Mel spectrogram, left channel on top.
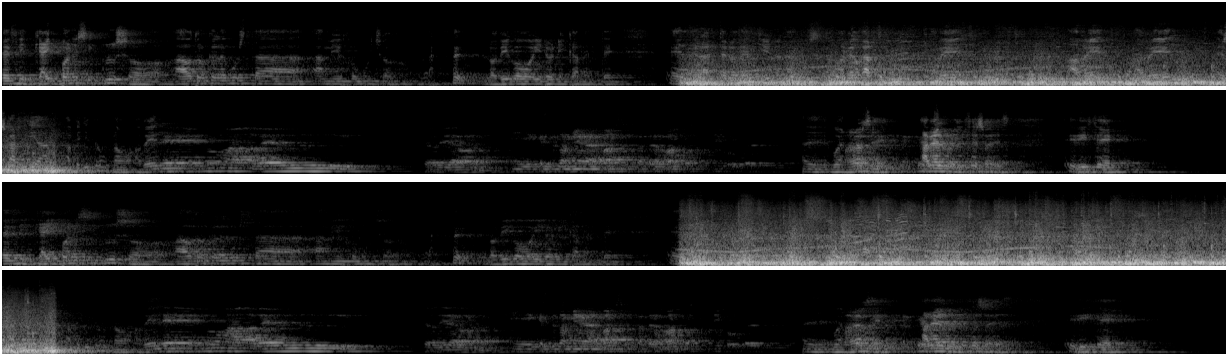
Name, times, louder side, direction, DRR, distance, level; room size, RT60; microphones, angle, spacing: voice 1, 0.0-9.8 10.6-11.0 11.3-14.0 20.2-21.1 21.4-23.3, left 2 dB, 90° left, 2 dB, 1.4 m, -42 dB
voice 2, 6.7-7.0 9.7-11.3 11.6-11.9 13.8-15.7 16.5-19.8 20.7-21.5, left 1 dB, 15° right, 0 dB, 3.8 m, -44 dB
sound 1, 6.8-12.8, right 4 dB, 75° right, 0.5 m, -23 dB
10.5 x 6.5 x 9.1 m, 1.3 s
head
